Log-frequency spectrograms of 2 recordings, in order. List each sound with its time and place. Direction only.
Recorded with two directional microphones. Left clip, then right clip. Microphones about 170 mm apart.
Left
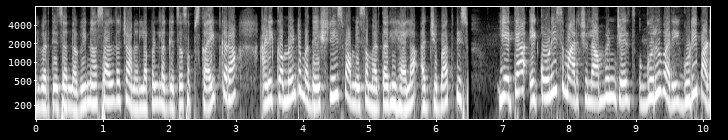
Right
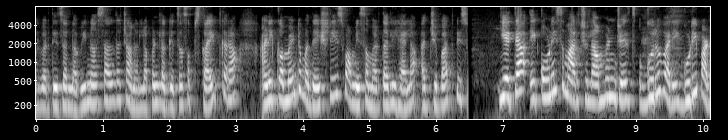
0.1 s speech: 50° left (ahead or behind)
